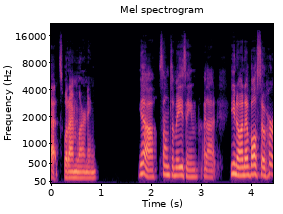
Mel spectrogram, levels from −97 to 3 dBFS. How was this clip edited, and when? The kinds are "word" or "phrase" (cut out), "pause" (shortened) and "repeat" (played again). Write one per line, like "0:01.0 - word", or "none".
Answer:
0:02.2 - word
0:03.1 - word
